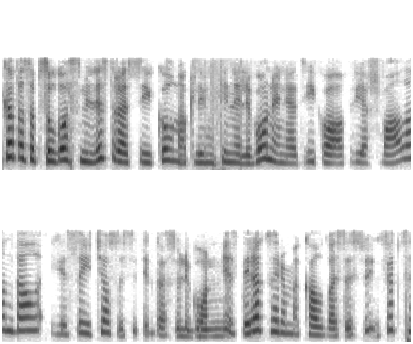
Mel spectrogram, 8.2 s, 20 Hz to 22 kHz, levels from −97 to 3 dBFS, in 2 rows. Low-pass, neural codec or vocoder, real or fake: 5.4 kHz; codec, 24 kHz, 0.9 kbps, WavTokenizer, medium speech release version 1; fake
